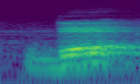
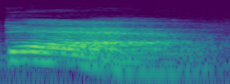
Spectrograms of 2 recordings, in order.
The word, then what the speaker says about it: there: They, see, that is there, but here T-H-E-R-E, it is pronounced as the, see, does, dull, that, we should not pronounce it this, there, that is wrong, okay friends, see here,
